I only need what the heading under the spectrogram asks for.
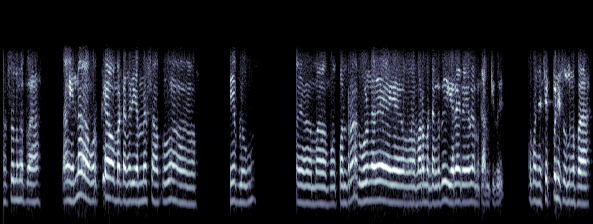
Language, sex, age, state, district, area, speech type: Tamil, female, 60+, Tamil Nadu, Ariyalur, rural, conversation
